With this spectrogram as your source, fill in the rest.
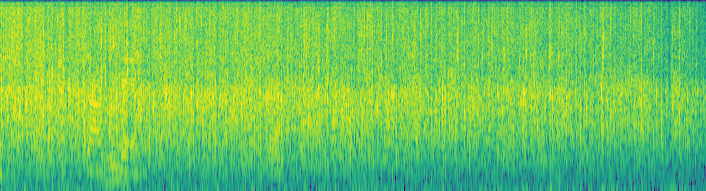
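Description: Studio audience at a German TV quiz show applauds steadily for the full stretch, a dense, loud wash of clapping with a brief voice surfacing near the start.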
